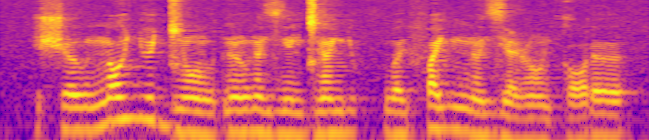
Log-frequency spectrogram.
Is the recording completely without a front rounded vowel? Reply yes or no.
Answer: no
